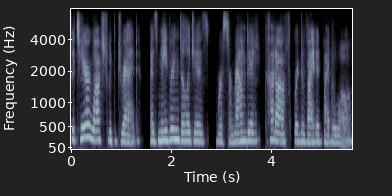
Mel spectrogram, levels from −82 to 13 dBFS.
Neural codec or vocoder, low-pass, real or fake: codec, 16 kHz, 1 kbps, FreqCodec, smaller model; 7.2 kHz; fake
